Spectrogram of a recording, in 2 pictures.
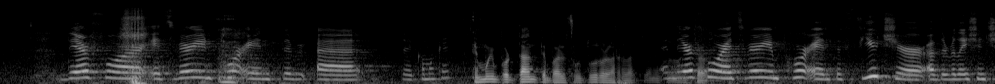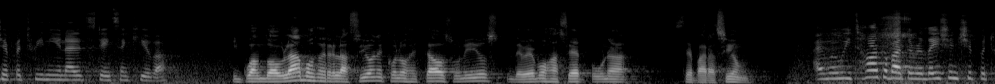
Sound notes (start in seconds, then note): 11.5 speaking in Spanish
